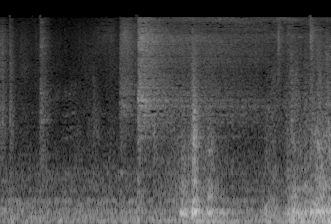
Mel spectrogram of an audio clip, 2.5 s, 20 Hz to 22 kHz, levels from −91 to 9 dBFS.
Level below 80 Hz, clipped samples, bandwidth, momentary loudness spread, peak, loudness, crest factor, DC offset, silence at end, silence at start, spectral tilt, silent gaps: -36 dBFS; under 0.1%; 16.5 kHz; 14 LU; -8 dBFS; -28 LUFS; 20 dB; under 0.1%; 0 s; 0 s; -4.5 dB/octave; none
